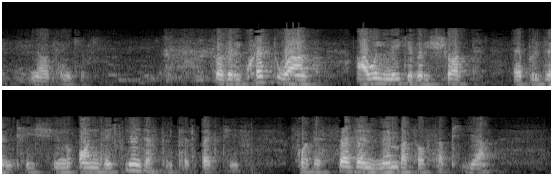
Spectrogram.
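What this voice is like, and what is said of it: Hoarse, husky voice. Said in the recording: “I myself had a permanent upper respiratory tract infection for which I'm taking antibiotics, so I apologize for my sexy voice”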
